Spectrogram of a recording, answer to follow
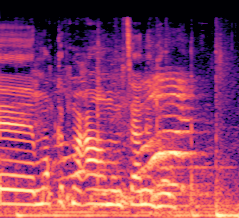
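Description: A woman speaking Arabic in an animated, fairly high-pitched voice.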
